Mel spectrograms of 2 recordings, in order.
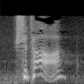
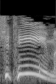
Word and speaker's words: Shittim: Then I had all my Hebrew folks come up and go, it's pronounced Shittim.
